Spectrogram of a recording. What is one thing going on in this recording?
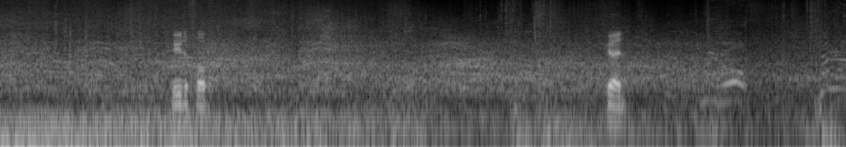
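A large battle rages with a steady din of clashing troops.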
